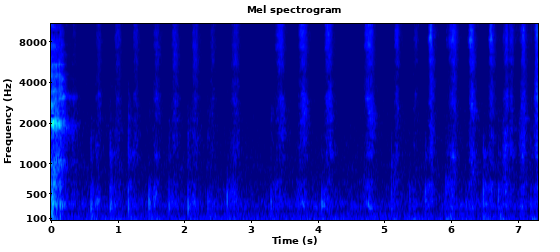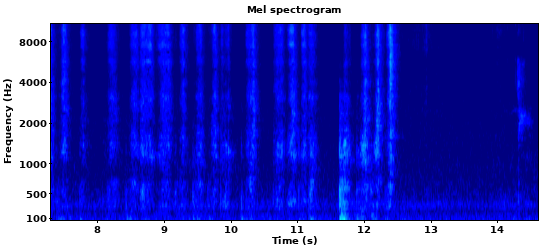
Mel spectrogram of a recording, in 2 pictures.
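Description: Faint brush strokes on stretched canvas: a small paintbrush dabbing and dragging paint in short, soft scratchy strokes, a little louder and busier for a few seconds towards the end, then stopping.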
